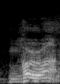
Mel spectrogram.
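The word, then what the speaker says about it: Huayra: The replacement for the Zonda is called the Hurrah. No, it's spelled H-U-A-Y-R-A, the Hurrah.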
